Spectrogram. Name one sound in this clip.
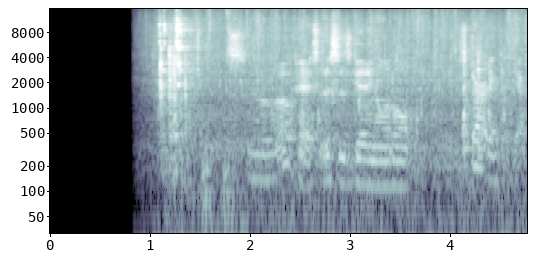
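A whisk clinks and scrapes in a metal pan.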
